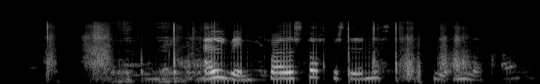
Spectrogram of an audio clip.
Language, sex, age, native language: Icelandic, female, 18-19, Icelandic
